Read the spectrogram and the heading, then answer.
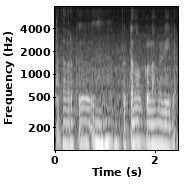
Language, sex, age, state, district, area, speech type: Malayalam, male, 30-45, Kerala, Palakkad, urban, spontaneous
